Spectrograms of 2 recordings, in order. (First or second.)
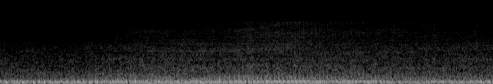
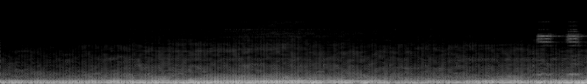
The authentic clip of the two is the first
